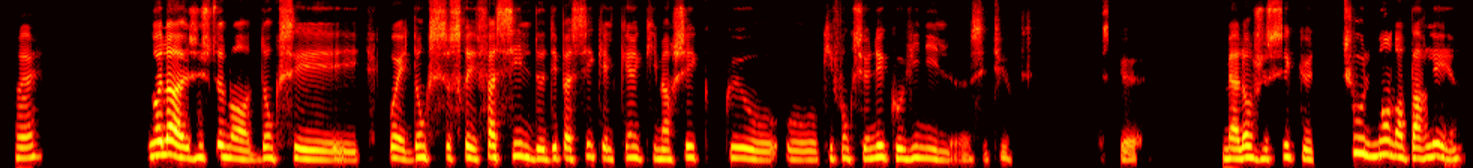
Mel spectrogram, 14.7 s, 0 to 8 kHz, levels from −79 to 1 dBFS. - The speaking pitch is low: No, medium, 185 Hz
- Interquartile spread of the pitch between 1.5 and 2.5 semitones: No, average, 2.9 semitones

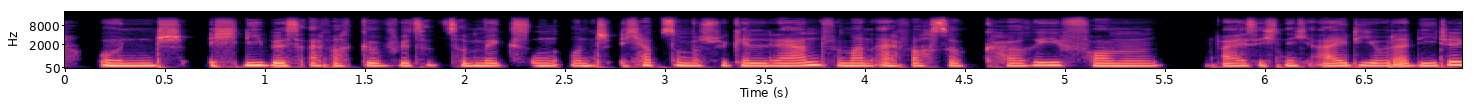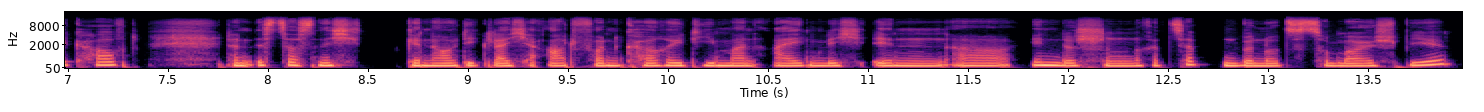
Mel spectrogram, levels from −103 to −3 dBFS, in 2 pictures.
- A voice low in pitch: No, medium, 185 Hz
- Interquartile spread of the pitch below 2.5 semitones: Yes, narrow, 1.4 semitones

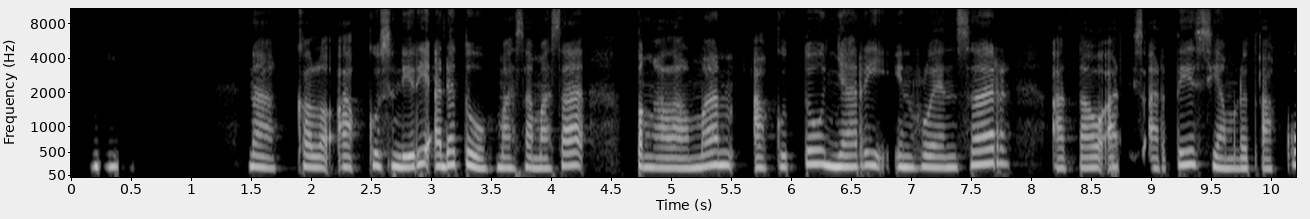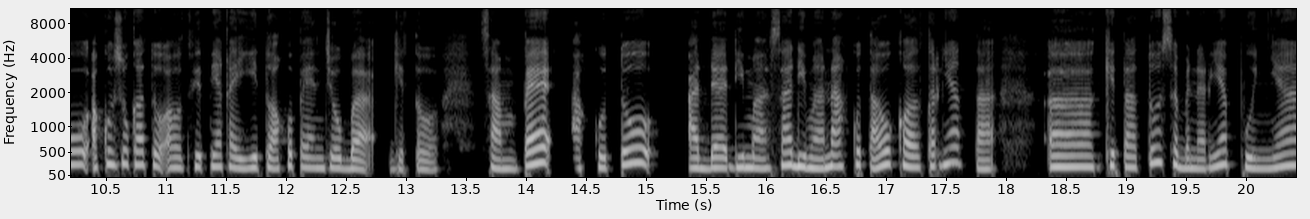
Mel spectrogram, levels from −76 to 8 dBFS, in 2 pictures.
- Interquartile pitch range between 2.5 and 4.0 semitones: Yes, average, 3.2 semitones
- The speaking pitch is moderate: No, high, 210 Hz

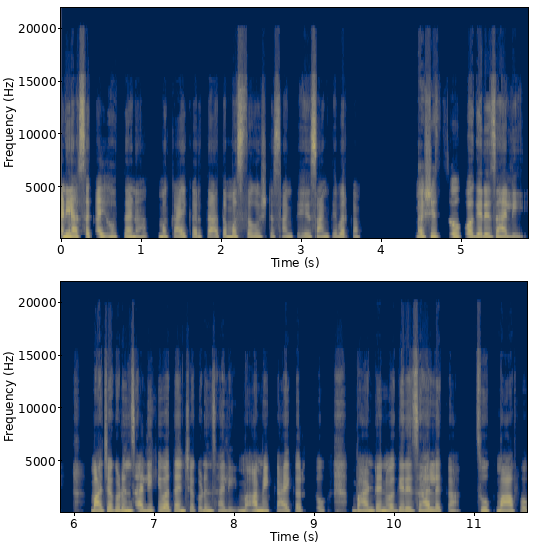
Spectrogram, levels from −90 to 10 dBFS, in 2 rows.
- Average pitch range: Yes, average, 3.5 semitones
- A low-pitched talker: No, high, 215 Hz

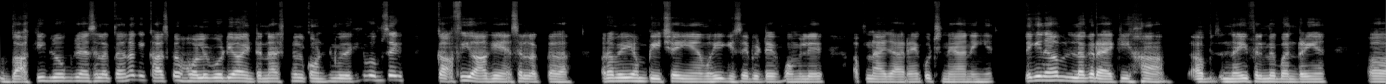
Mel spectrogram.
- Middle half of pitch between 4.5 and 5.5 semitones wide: No, average, 3.5 semitones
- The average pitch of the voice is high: No, medium, 140 Hz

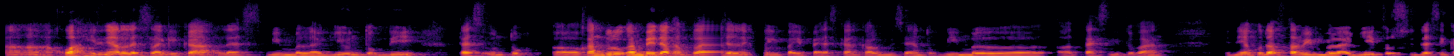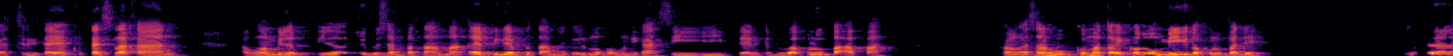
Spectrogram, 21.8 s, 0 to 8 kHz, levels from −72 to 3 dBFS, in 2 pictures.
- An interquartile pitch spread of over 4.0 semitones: No, average, 2.8 semitones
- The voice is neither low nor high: No, low, 120 Hz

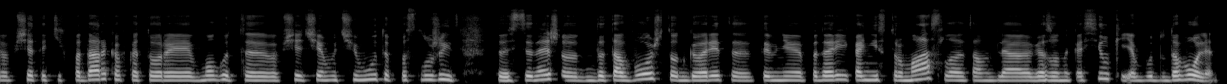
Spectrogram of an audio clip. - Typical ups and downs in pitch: No, narrow, 2.0 semitones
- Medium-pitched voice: No, high, 195 Hz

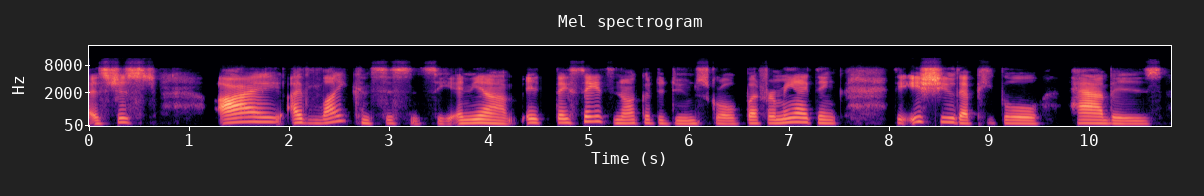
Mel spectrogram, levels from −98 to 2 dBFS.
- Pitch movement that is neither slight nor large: Yes, average, 4.1 semitones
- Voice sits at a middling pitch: Yes, medium, 165 Hz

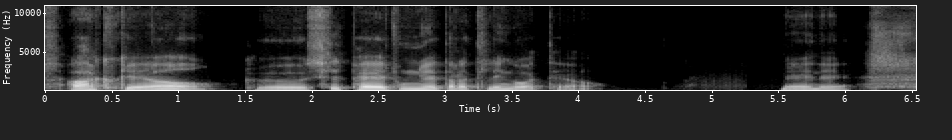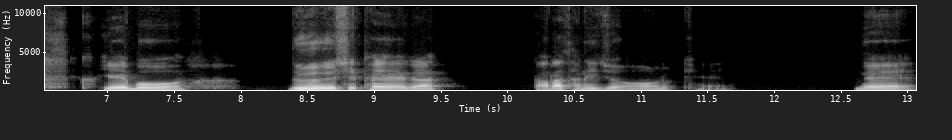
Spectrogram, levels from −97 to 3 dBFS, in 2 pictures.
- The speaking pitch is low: Yes, very low, 95 Hz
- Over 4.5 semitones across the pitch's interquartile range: Yes, wide, 5.4 semitones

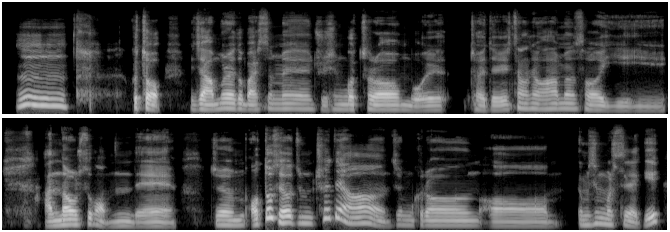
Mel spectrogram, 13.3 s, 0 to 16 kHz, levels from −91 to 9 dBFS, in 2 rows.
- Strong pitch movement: No, average, 4.3 semitones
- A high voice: No, low, 115 Hz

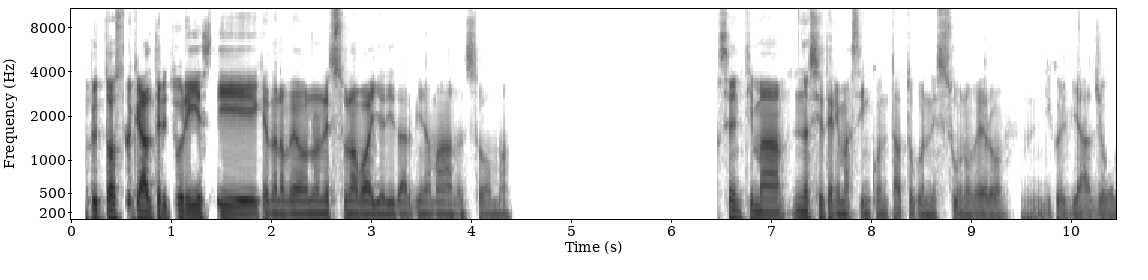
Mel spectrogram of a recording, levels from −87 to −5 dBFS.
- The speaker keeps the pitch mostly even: No, average, 3.1 semitones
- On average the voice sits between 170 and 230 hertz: No, very low, 95 Hz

